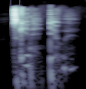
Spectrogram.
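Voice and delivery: breathy whisper. Real, not acted. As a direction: whisper it conspiratorially. Whispered segue into the topic.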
